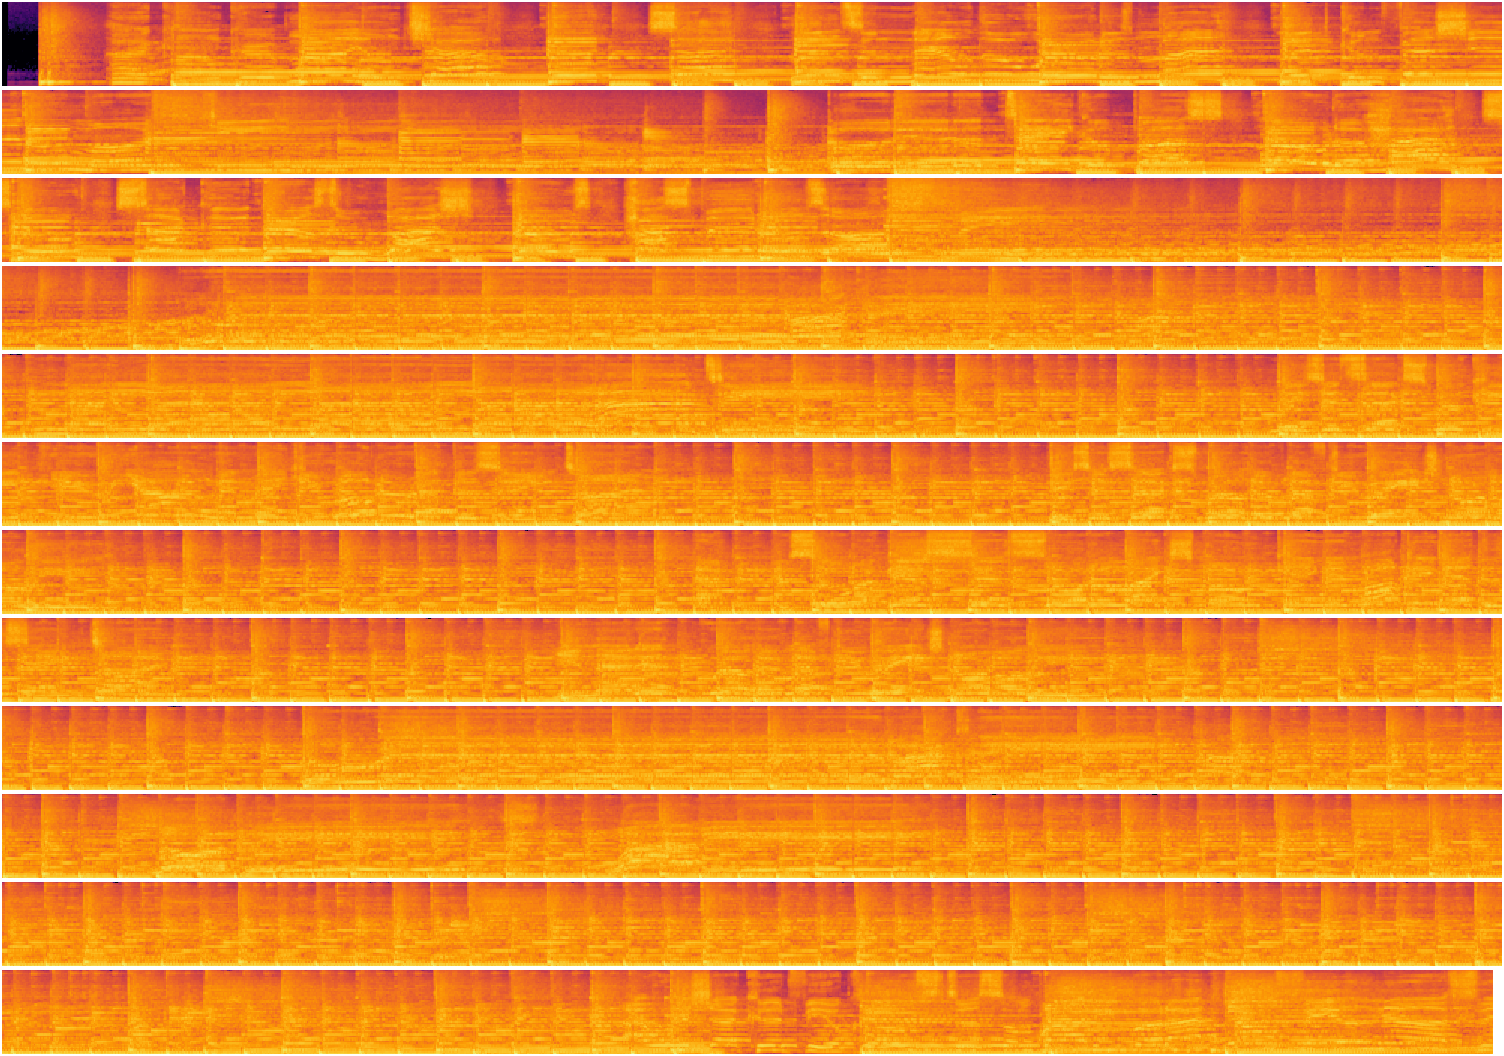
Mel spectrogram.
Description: הוא תמיד עצוב ואכול בדידות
